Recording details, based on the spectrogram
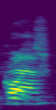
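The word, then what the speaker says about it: Koç: How do you pronounce it? Koch.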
